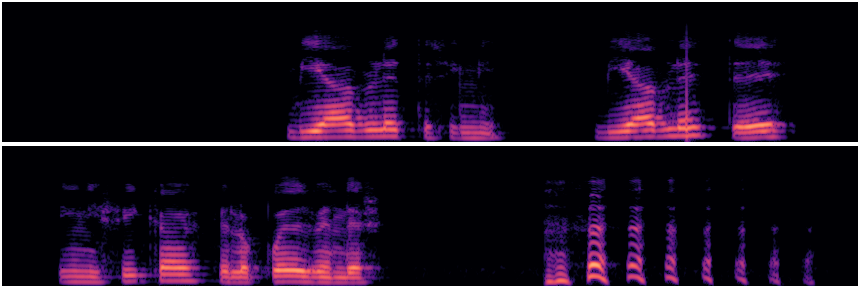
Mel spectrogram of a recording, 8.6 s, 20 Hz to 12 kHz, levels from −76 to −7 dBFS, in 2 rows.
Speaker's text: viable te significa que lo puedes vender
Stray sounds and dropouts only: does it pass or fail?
fail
